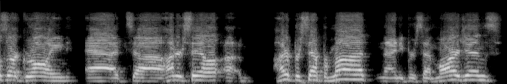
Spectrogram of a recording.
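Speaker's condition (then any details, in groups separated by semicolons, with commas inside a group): No condition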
